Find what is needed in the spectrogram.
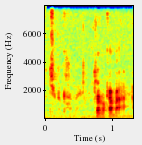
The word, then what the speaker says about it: chupacabra: Did I say that right? Chupacabra? Yeah. Okay. – Chupacabra.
